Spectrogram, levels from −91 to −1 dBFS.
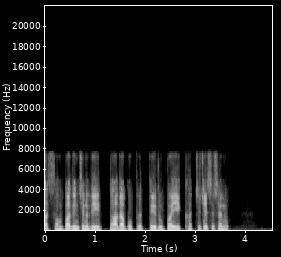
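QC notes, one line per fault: throughout: Speex codec damage, plainly audible across the whole speech clip. The CELP coder is starved of bits for the excitation signal, so the voiced sound comes out noisy and hoarse. The degree of roughness fits a bitrate near 10 kbps. The spectrum stops at about 7.7 kHz, consistent with Speex running in its wideband mode.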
